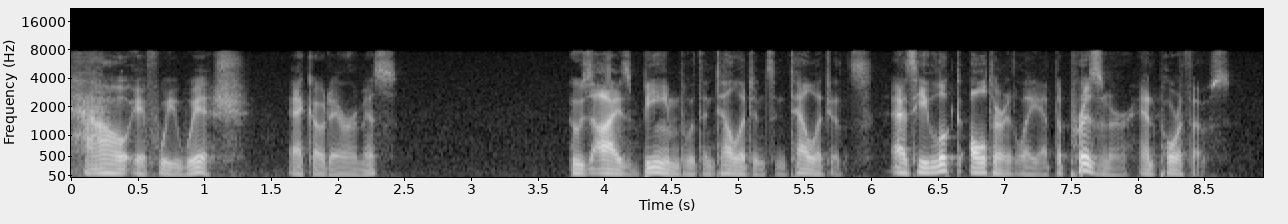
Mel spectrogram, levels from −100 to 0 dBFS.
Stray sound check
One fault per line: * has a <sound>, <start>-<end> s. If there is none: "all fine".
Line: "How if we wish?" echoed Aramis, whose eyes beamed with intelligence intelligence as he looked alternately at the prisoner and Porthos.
all fine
